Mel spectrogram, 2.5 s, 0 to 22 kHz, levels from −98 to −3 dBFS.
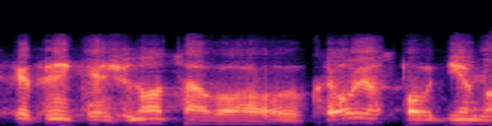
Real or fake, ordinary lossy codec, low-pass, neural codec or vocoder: fake; AAC, 32 kbps; 7.2 kHz; codec, 16 kHz, 4 kbps, X-Codec, HuBERT features, trained on general audio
